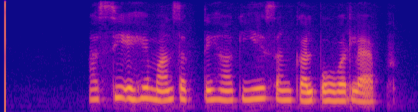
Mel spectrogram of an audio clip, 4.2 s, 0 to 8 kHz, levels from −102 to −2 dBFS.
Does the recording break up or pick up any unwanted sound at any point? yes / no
no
